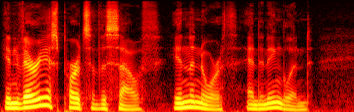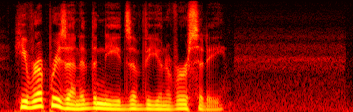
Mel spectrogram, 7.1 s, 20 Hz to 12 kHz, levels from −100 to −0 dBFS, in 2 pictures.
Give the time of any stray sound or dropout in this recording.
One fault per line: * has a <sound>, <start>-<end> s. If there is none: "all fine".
all fine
